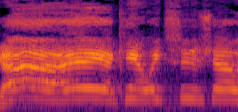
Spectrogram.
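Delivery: high-pitched imitation of an eager drunk; drunk fan. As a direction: put on an excitable drunk guy's voice. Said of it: "And the guy's drunk".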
